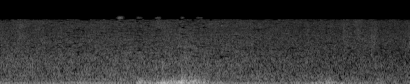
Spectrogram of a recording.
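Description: Steady hiss of wind and rustling on a handheld camera's microphone as it moves through leafy branches, with a low rumble about a second and a half in.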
